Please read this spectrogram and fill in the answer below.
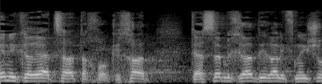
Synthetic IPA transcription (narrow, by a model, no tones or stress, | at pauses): enikaʁeat͡saat̪aχo̞keχad̪ | t̪easemiχiʁad̪iʁalifne̞jʃu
